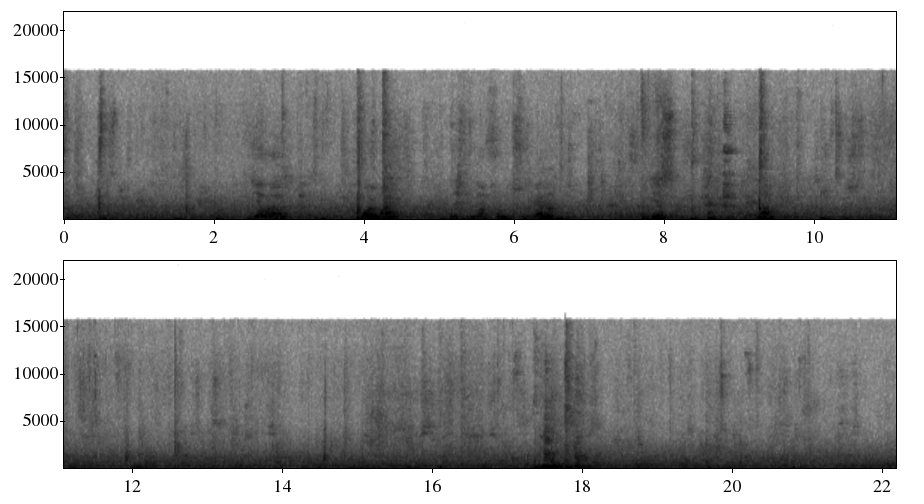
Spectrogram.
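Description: Laptop keys click as a young man types.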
